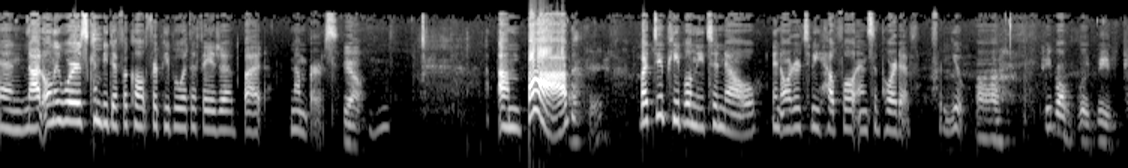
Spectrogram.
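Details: Adult woman speaking; typical speech.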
